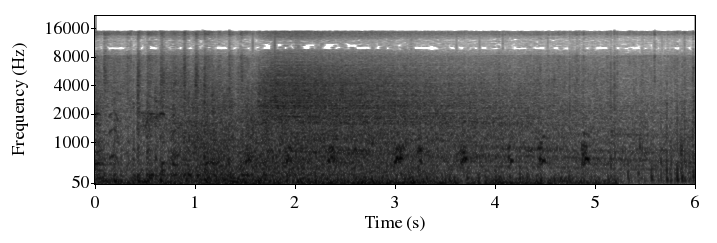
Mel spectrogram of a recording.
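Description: A lioness bringing down a zebra foal: a dense low rumbling scuffle in the dust, with a series of short animal cries through the middle. The low rumble falls away near the end.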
